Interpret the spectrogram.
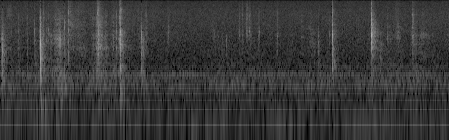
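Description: Sharp plastic clicks and taps as a DC coupler dummy battery is pushed into a Canon Rebel's battery compartment and its cord is pressed into the side cord slot. There are several clicks in the first two seconds, then two more about five seconds in.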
